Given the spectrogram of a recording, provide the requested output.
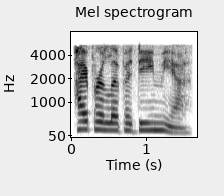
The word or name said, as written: hyperlipidemia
